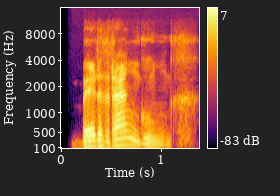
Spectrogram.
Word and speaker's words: Verdrängung: Aparece la palabra en alemán, Verdrängung. La estoy latinizando. Esto lo pueden escribir así como lo estoy pronunciando Verdrängung, con V y con dos puntitos arriba de la A, que esto se tradujo como esfuerzo de suplantación y desalojo.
